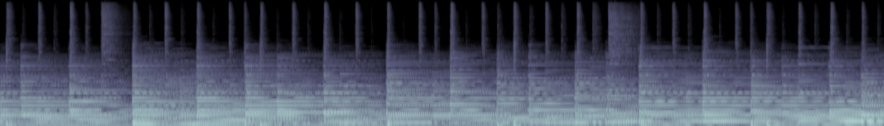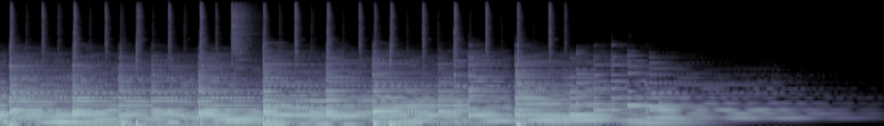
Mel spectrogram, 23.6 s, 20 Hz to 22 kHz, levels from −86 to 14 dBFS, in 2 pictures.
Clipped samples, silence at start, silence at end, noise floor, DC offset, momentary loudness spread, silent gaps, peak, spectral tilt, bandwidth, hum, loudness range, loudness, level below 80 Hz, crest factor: under 0.1%; 0 s; 0.9 s; -54 dBFS; under 0.1%; 7 LU; none; -2 dBFS; -7.5 dB/octave; over 20 kHz; none; 5 LU; -20 LUFS; -30 dBFS; 16 dB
